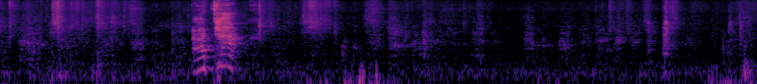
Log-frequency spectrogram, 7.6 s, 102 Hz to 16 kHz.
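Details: A 13-week-old English cream golden retriever puppy named Kea gives one short, high, rising bark amid soft panting, shuffling and clicks, with a person's voice nearby.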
